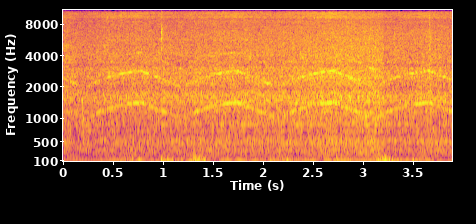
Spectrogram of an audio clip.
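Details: Pioneer CT-200 cassette deck capstan motor running while voltage is monitored on a multimeter: high motor whine wavers up and down in slow waves with soft bumps; unstable speed, owner thinks the regulator on the motor's control board is failing.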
